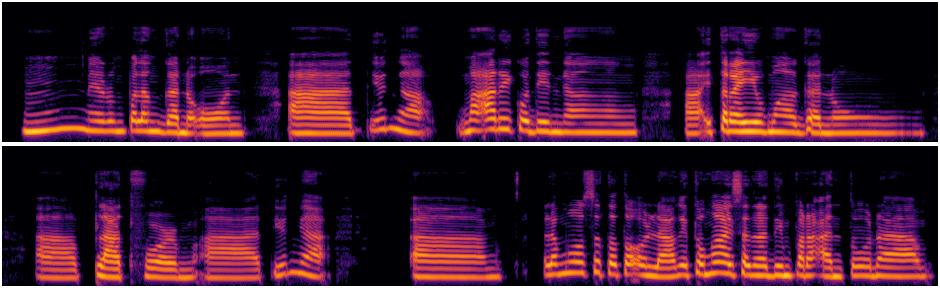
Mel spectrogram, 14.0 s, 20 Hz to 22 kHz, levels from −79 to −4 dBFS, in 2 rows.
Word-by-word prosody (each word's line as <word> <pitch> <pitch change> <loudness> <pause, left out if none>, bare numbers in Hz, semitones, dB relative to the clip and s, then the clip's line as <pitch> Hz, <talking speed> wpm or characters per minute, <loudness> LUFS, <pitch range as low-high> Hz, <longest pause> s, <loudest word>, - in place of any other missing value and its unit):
Hmm, 280 +6 +2
meron 255 -2 -1
palang 255 -2 +2
ganoon, 205 -2 0 0.3
at 200 0 +2
yun 295 +4 -6
nga 230 -7 -1 0.2
maaari 285 +5 +3
ko 265 -2 +2
din 235 -2 +1
ngang, 220 -1 -3 0.3
ah, 200 0 0
i-try 245 0 +6
yung 235 - +2
mga 225 -3 +2
ganong, 210 0 -2 0.8
ah, 190 -1 -3
platform 200 -3 0
at 190 -1 -5
yun 285 +5 -5
nga, 270 - 0 0.6
ah, 205 -2 -1 0.5
alam 270 +1 +2
mo 310 - +1
sa 325 - -1
totoo 275 -3 0
lang 220 -3 +2
ito 250 - -7
nga 300 +1 +4
isa 270 -1 +2
na 245 -1 +2
din 240 0 +2
paraan 235 -3 0
'to 235 0 -3
na 225 -1 0
230 Hz, 150 wpm, -22 LUFS, 205-255 Hz, 0.8 s, i-try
